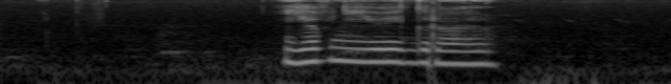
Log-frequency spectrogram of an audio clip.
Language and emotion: Russian, neutral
